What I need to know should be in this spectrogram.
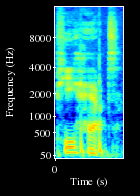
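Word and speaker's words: p̂: as p with that carrot on top it's pronounced p hat okay that tells you it's that that number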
